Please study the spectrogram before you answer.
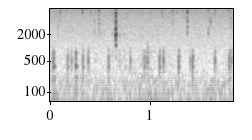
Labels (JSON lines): {"label": "biophony, knock croak", "recorder": "SoundTrap 300"}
